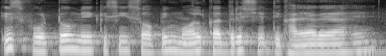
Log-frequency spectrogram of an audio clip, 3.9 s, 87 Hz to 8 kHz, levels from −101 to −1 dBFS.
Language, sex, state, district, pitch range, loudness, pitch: Hindi, male, Uttar Pradesh, Lucknow, 125-140 Hz, -17 LUFS, 135 Hz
